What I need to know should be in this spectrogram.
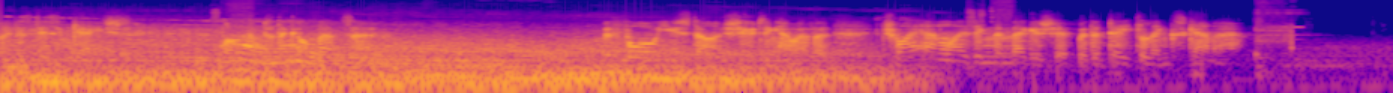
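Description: A man talks into a headset microphone with animation.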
